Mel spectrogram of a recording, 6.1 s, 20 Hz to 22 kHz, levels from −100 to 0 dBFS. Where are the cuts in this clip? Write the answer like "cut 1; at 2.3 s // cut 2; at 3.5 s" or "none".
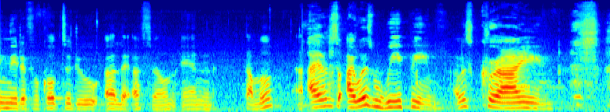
cut 1; at 3.0 s

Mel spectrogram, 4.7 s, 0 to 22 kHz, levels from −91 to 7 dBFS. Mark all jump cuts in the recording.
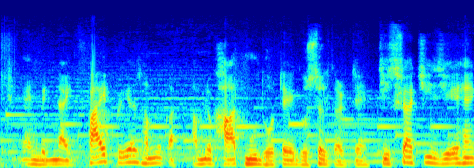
cut 1; at 1.8 s // cut 2; at 3.7 s

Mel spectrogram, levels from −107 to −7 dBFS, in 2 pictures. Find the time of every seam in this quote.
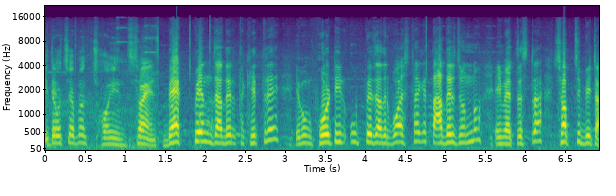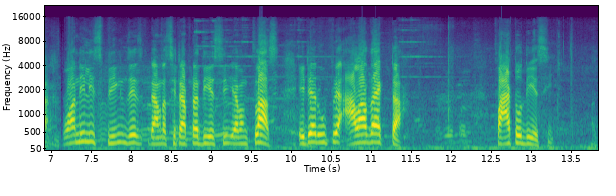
cut 1; at 1.4 s // cut 2; at 7.2 s

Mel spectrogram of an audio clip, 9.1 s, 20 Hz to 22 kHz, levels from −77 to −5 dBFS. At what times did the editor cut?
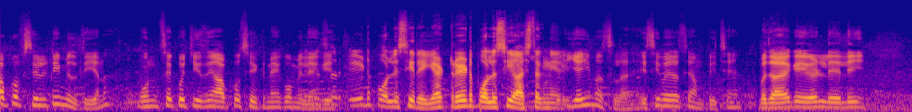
cut 1; at 7.4 s

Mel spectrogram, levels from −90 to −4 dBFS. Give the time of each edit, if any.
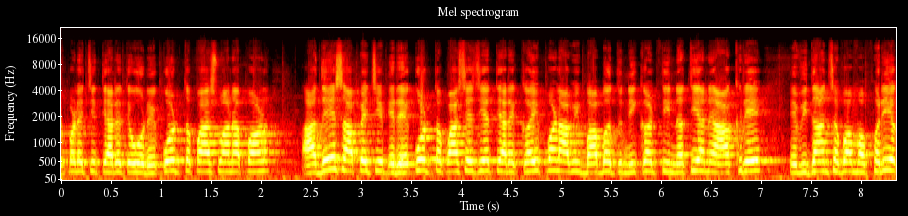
cut 1; at 3.2 s

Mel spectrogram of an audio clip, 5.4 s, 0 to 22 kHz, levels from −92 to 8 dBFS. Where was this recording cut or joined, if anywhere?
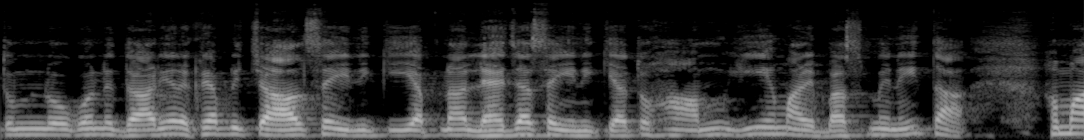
none

